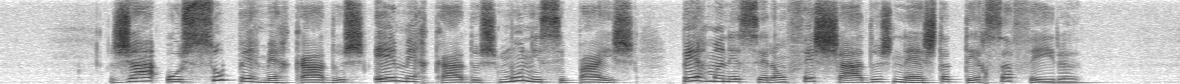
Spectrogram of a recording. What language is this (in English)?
Portuguese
